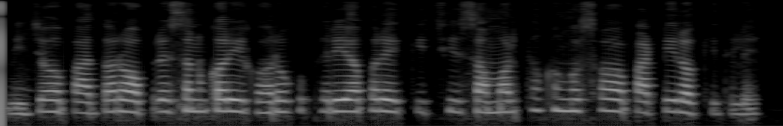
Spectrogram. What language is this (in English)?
Odia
